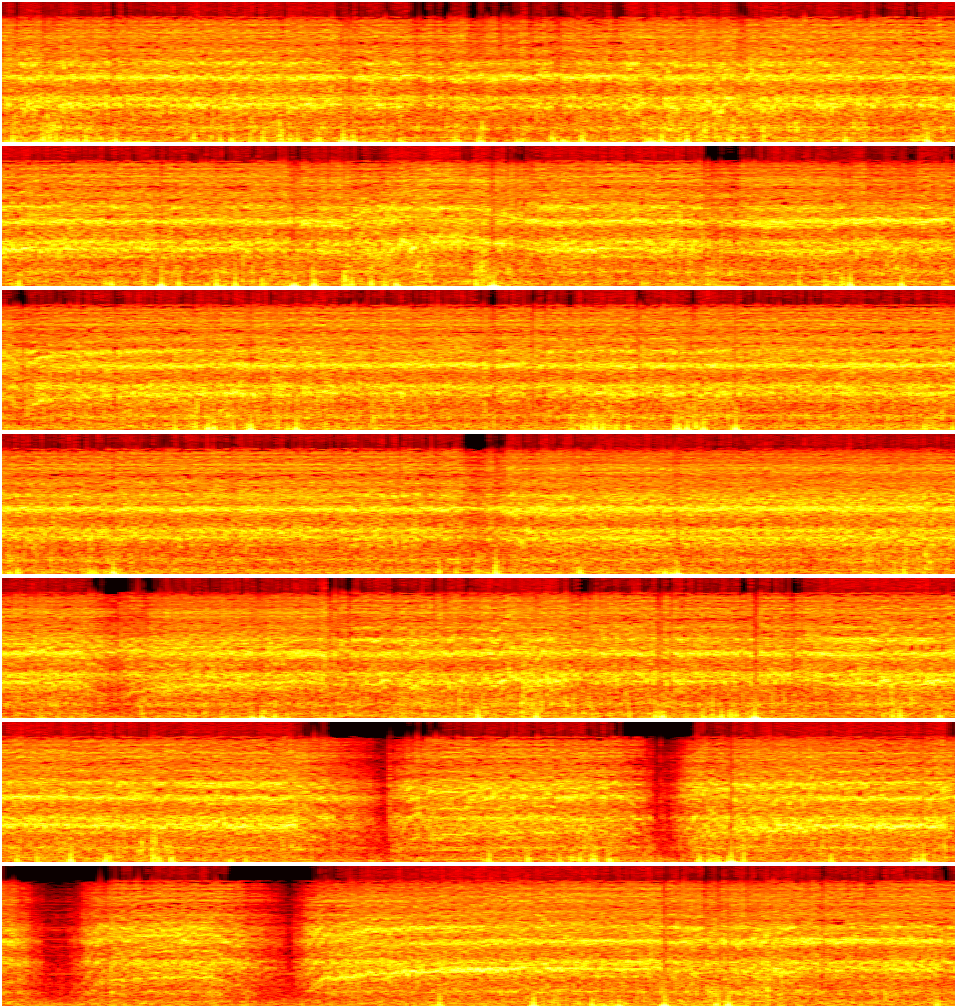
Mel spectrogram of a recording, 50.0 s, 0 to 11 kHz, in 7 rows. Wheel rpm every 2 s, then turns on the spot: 230, 230, 230, 230, 230, 250, 220, 200, 230, 230, 230, 230, 230, 210, 180, 210, 230, 230, 220, 130, 140, 150, 120, 220, 220.
none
